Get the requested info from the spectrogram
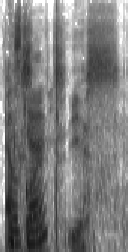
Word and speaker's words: Elgort: Thief av Ansel Elgort. Du uttalar det rätt? – Elgort, yes.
